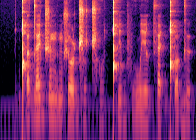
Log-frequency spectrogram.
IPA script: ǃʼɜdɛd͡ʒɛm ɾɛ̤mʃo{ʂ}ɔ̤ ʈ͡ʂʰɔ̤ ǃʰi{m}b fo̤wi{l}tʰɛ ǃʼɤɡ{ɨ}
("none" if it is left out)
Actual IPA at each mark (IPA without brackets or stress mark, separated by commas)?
ɖ͡ʐ, none, l, ɨ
